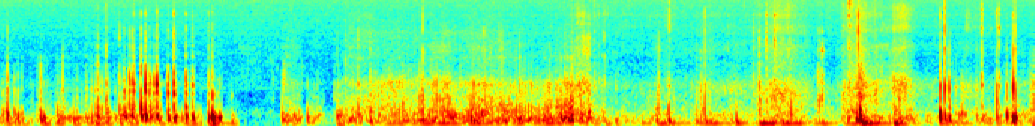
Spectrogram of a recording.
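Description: A patterned, thin and stiff beeswax-coated cotton food wrap is draped over a microphone and gripped and scratched by both hands with long acrylic nails. Dense, low crinkling and scratching is heard, broken by a short near-silent pause around the second mark, then continuing with sharper crackles.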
